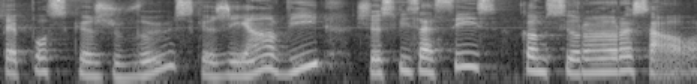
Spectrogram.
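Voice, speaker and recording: The speech goes at a fairly slow pace. Noticeable background noise runs underneath. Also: woman. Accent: Quebec. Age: 80s+. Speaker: retired teacher. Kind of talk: interview. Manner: halting.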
